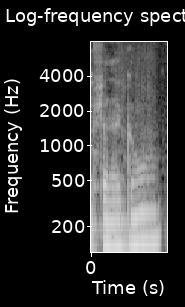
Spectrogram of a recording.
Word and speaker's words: Flanagan: Plein de viewers ont des flancs comme Flanagan. Il y a qu'un seul Flanagan. J'ai un doute sur comment tu prononces le nom de ton flanc, Cyrix. C'est Flanagan ou Flanagan? Flanagan, ok. C'est irlandais.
